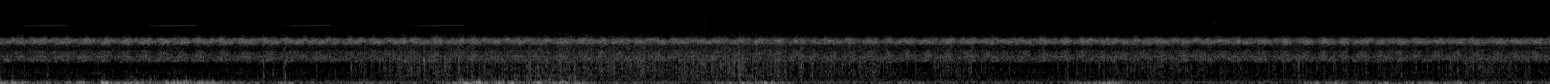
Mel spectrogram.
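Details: A frog chorus keeps up a steady, dense trill throughout, with wind. Several short high tones repeat about once a second during the first five seconds, then stop, while faint low wind gusts pass beneath.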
